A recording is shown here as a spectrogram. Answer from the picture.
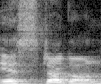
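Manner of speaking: এস্ট্রাগন beginning "es", then "tragon"; ESTRAGON with E. Shown as a demonstration. Teacher explaining the first letters, এস্ট্রাগন said as es-tragon. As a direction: open এস্ট্রাগন on a clear "es". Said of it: "এটা অনেকটা ই উচ্চারণ এ".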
